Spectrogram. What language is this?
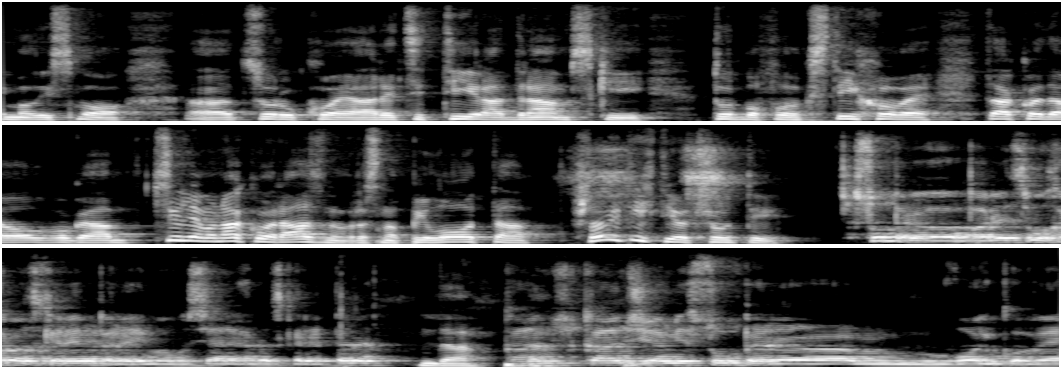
Croatian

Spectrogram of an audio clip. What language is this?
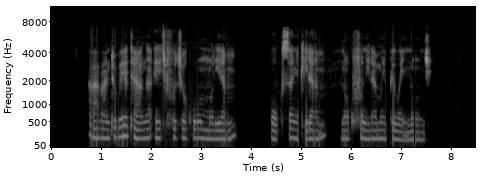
Ganda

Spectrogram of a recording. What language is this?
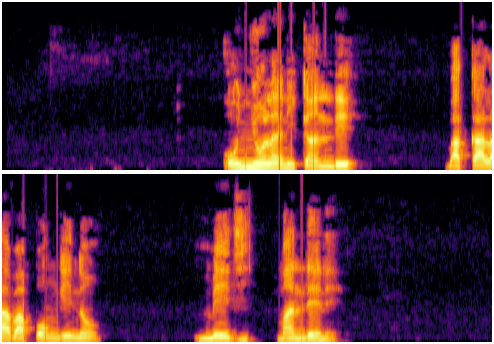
Duala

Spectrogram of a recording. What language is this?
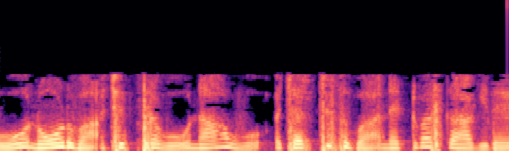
Kannada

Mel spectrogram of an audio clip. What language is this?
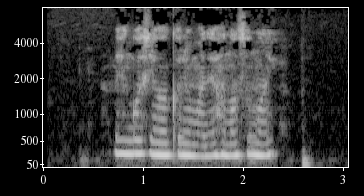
Japanese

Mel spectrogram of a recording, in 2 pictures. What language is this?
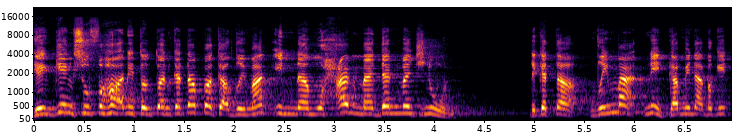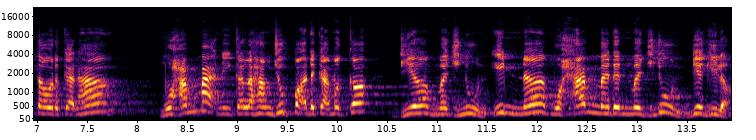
Malay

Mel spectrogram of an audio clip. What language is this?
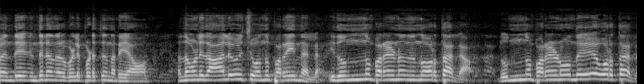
Malayalam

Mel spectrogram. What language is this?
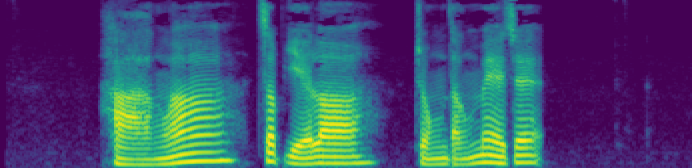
Cantonese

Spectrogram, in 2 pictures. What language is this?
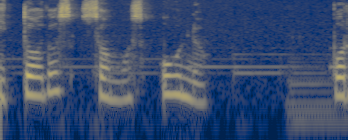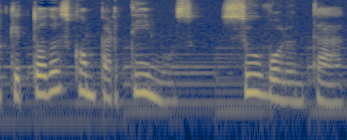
Spanish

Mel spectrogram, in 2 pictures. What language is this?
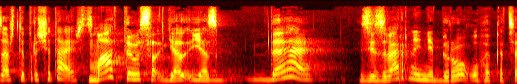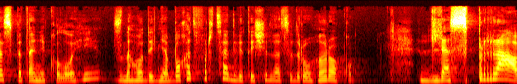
Ukrainian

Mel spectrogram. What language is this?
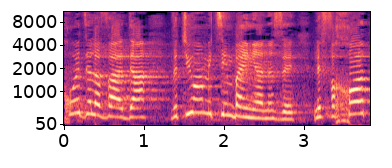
Hebrew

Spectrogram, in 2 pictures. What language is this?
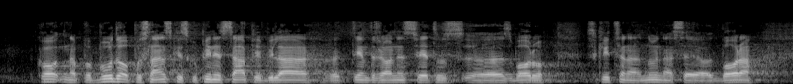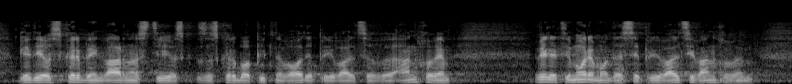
Slovenian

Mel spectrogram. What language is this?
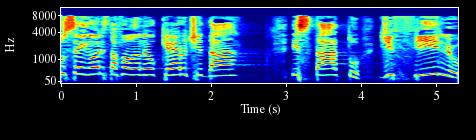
Portuguese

